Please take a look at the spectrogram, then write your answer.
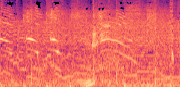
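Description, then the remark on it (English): Several high, thin kitten meows in quick succession over a constant busy background hum with a few sharp clicks. “All right, here's another kitten we're going to throw off a bridge now.”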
